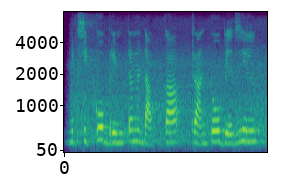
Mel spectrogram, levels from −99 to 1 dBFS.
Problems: background sounds at intervals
